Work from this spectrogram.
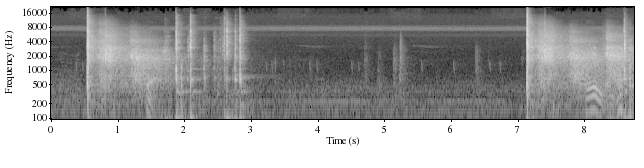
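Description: Rifle shots fired at golf balls with Federal bulk ammunition, two sharp cracks several seconds apart at close range, with quieter handling noise in between.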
